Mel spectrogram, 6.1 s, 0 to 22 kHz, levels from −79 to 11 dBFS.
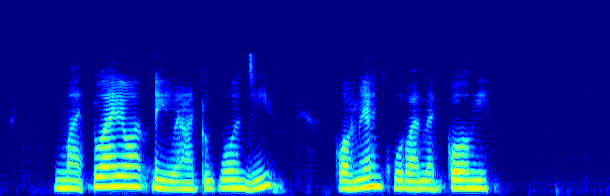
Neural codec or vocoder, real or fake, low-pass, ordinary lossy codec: codec, 16 kHz, 0.5 kbps, FreqCodec, larger model; fake; 7.2 kHz; MP3, 64 kbps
